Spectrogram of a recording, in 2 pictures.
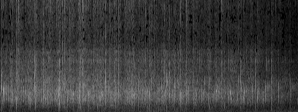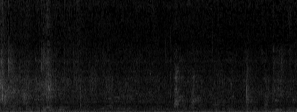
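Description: Audience applause at a university convocation ceremony: dense clapping for about five seconds that fades out, leaving a low background hum and a few scattered claps.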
